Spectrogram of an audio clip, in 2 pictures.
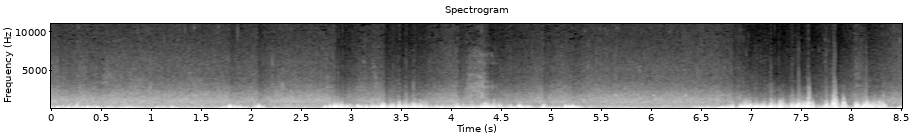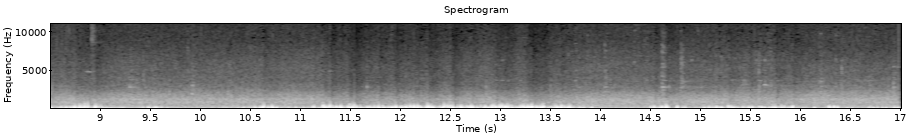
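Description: Wind buffeting the microphone, a low noise that swells and fades in gusts every few seconds.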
